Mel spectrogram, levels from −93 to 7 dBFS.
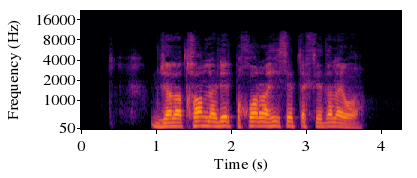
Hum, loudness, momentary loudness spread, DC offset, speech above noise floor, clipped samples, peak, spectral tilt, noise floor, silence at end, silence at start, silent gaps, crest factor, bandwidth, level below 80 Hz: none; -21 LUFS; 9 LU; under 0.1%; 40 dB; under 0.1%; -6 dBFS; -7 dB/octave; -61 dBFS; 0.55 s; 0.95 s; none; 18 dB; 10.5 kHz; -58 dBFS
